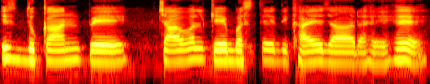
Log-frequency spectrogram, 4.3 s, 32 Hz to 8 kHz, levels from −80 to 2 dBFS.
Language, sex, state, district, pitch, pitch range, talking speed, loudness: Hindi, male, Arunachal Pradesh, Lower Dibang Valley, 150 Hz, 140-155 Hz, 140 wpm, -16 LUFS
